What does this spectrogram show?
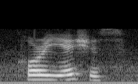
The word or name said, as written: coriaceous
